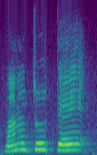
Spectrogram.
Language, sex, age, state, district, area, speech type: Telugu, female, 60+, Andhra Pradesh, Guntur, rural, spontaneous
